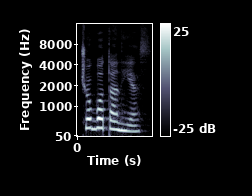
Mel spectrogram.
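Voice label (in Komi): "чоботанъяс", Komi, female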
